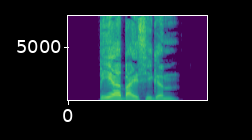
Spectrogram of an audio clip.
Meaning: strong dative masculine/neuter singular of bärbeißig
- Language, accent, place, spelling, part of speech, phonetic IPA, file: German, Germany, Berlin, bärbeißigem, adjective, [ˈbɛːɐ̯ˌbaɪ̯sɪɡəm], De-bärbeißigem.ogg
